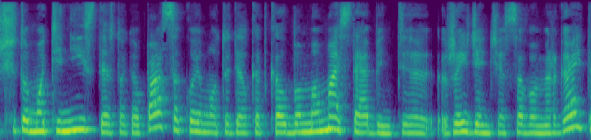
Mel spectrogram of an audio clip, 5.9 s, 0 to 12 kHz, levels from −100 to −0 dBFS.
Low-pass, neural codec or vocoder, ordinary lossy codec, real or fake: 10.8 kHz; none; MP3, 64 kbps; real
